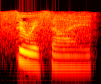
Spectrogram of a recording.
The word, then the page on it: suicide: ‘su:ı,saıd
